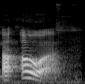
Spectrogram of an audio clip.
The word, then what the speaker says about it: Uh-Oa: So Trader Sam's has this drink called the Uh-Oa, spelled like uh-oh.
